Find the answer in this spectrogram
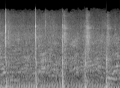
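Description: A cleaver chopping meat on a thick round wooden chopping block, four sharp chops at roughly two a second.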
